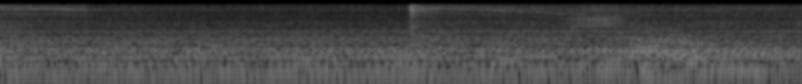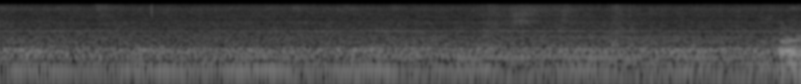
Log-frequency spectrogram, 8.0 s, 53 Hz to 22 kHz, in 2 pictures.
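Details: Steady low motor hum with a constant tone from a suction machine (aspirator) running during a demonstration as the vacuum level is adjusted down, to about 200.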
